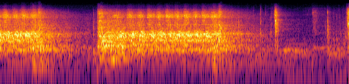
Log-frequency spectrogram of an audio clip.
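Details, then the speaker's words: Fuel-injected (EFI) car engine cranks repeatedly on the starter in two steady bursts but never fires, followed by a few clicks; starter and battery are stated to be good, so the no-start fault lies elsewhere. "masih tetap tidak mau hidup padahal starternya masih bagus baterainya masih bagus"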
